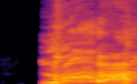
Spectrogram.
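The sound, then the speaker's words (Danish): A single drawn-out, voiced cough or throat-clear with a rough, groaning tone, caused by a frog in the throat. It bursts in abruptly after silence and stays loud for about a second. “Og jeg skal lige hoste.”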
